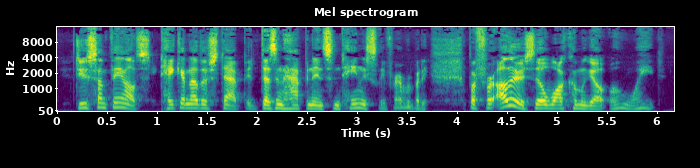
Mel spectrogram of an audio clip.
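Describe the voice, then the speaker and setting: A man talks very fast at a fairly high pitch with ordinary pitch variation and vocal fry. The sound is dry and close, with no echo. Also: very clean recording, silent background. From Canada, Nova Scotia (Halifax). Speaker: volunteering consultant, company co-founder. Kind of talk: interview.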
